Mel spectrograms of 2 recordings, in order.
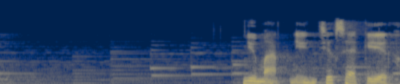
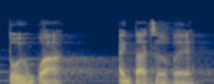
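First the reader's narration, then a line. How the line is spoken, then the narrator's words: Cold question. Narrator (Vietnamese): Tưởng Thiên Lỗi lạnh lùng hỏi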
